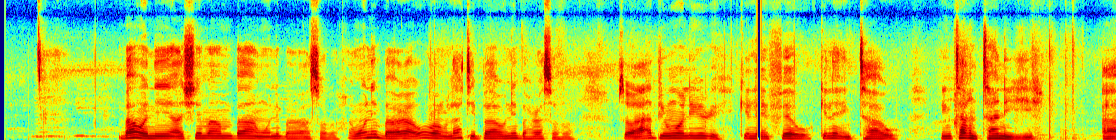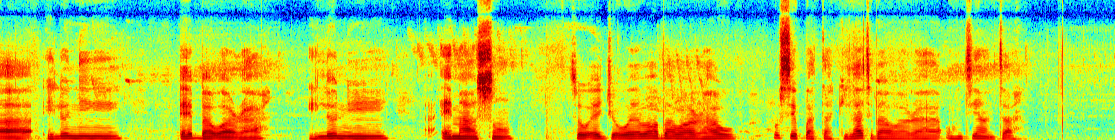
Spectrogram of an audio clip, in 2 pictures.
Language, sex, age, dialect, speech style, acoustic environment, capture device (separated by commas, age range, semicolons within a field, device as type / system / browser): Yoruba, male, 25-34, Nigeria - Ibadan, happy; focused; anxious, silence, mobile / Linux / Chrome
